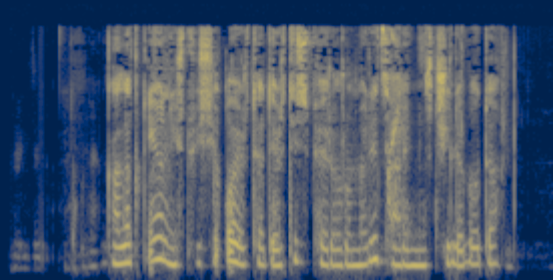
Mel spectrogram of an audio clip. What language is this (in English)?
Georgian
